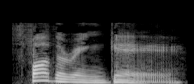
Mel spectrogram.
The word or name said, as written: fotheringhay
